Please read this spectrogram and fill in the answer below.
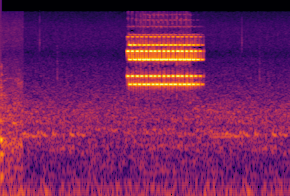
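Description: A mobile phone ringing: one burst of a fast-trilling electronic ring, about a second long, starting about two seconds in.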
